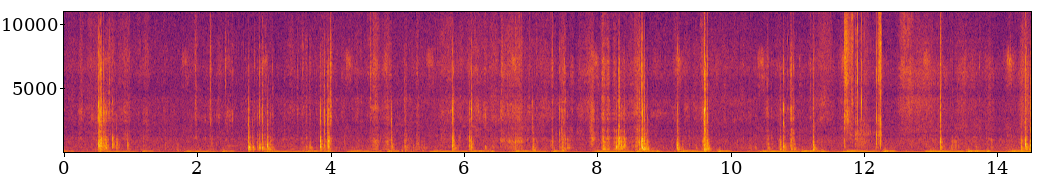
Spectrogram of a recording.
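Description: A new round paper air filter element being handled and pushed into its plastic airbox. Irregular clicks and knocks of plastic against plastic, with rustling in between.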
